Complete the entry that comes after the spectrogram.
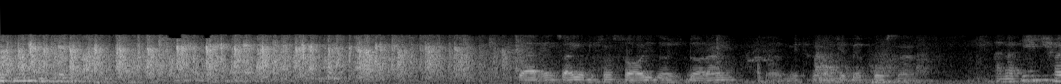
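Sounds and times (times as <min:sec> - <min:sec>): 
crowd applauding: 0:00.0 - 0:05.7
speech: 0:06.0 - 0:10.6.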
